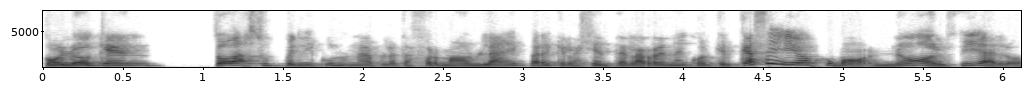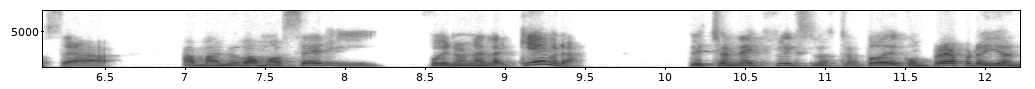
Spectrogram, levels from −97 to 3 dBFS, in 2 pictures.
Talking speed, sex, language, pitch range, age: 210 wpm, female, Spanish, 210-265 Hz, 20-39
